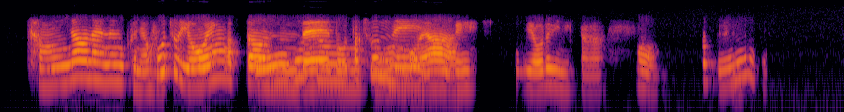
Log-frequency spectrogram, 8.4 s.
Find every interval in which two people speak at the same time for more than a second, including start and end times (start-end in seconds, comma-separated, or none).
2.5-4.6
